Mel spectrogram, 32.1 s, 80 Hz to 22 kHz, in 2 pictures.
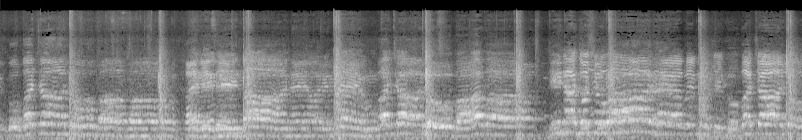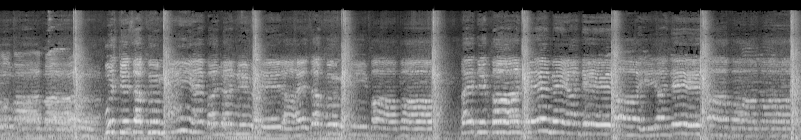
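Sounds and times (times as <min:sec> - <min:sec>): men chanting in chorus: 0:00.0 - 0:32.0
rhythmic chest slaps: 0:00.3 - 0:19.9, 0:20.8 - 0:21.6, 0:22.3 - 0:23.4, 0:24.5 - 0:25.3, 0:26.2 - 0:27.0, 0:28.2 - 0:28.9, 0:29.8 - 0:30.8, 0:31.7 - 0:32.0.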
